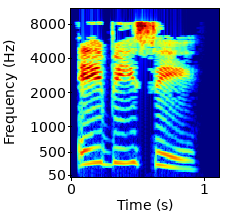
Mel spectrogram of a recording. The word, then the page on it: ABC: British English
